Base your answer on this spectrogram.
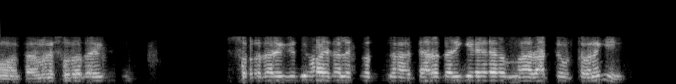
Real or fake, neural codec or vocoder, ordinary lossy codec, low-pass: fake; vocoder, 24 kHz, 100 mel bands, Vocos; none; 3.6 kHz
